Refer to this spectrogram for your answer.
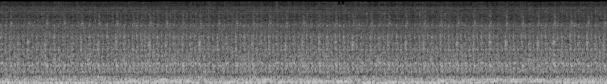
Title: Mercruiser 3.0 rough idle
